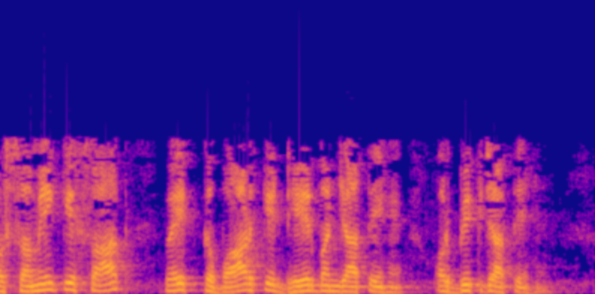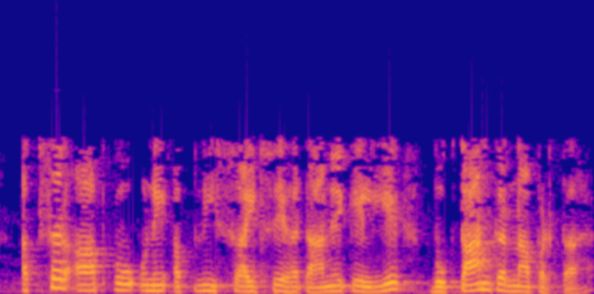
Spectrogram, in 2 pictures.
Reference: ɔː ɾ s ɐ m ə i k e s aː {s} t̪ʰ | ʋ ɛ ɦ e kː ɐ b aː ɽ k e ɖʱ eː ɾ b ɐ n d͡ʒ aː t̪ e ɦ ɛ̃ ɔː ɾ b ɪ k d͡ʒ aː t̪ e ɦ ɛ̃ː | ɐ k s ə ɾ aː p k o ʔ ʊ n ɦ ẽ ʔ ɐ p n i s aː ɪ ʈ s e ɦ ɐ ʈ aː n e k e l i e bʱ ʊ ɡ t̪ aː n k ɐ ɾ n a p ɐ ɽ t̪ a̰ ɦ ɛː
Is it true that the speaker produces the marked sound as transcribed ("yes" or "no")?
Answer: no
